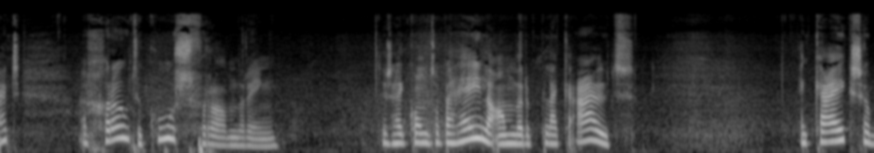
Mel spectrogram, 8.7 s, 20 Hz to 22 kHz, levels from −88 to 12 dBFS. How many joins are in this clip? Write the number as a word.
zero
